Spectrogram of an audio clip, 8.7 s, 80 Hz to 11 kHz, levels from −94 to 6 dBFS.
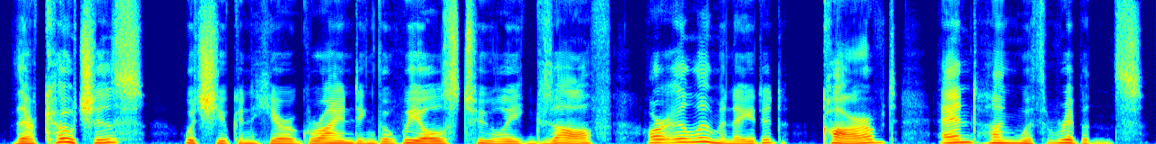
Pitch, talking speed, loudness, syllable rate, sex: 190 Hz, 130 wpm, -17 LUFS, 3.9 syllables/s, male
